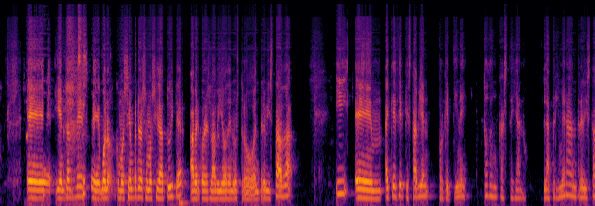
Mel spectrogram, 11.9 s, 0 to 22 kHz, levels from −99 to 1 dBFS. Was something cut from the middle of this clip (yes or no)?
no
